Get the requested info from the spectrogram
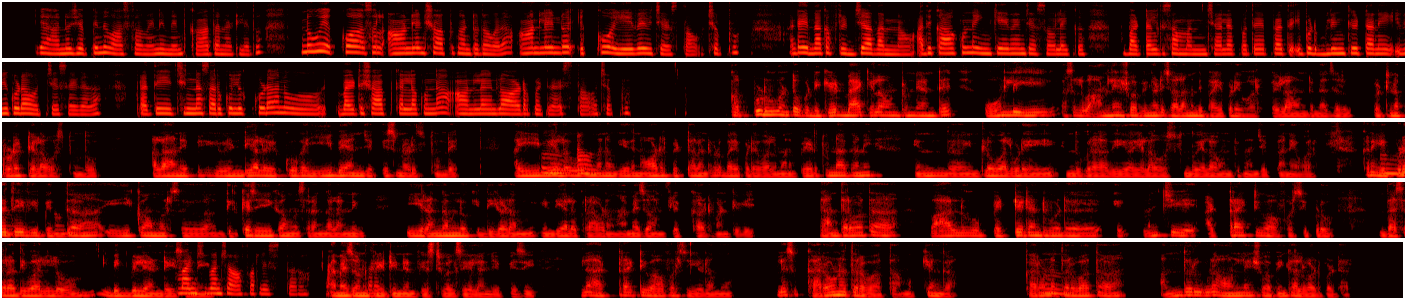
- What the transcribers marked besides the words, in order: in English: "ఆన్‌లైన్ షాపింగ్"; in English: "ఆన్‌లైన్‌లో"; in English: "ఫ్రిడ్జ్"; in English: "లైక్"; in English: "ఆన్‌లైన్‌లో ఆర్డర్"; tapping; in English: "డెకేడ్ బ్యాక్"; in English: "ఓన్లీ"; in English: "ఆన్‌లైన్"; in English: "ప్రోడక్ట్"; in English: "ఈబే"; in English: "ఈబేలో"; in English: "ఆర్డర్"; in English: "ఈకామర్స్"; in English: "అట్రాక్టివ్ ఆఫర్స్"; in English: "బిగ్ బిలియన్ డేస్"; in English: "కరెక్ట్"; in English: "అమెజాన్ గ్రేట్ ఇండియన్ ఫెస్టివల్ సేల్"; other background noise; in English: "అట్రాక్టివ్ ఆఫర్స్"; in English: "ప్లస్"; in English: "ఆన్‌లైన్ షాపింగ్‌కి"
- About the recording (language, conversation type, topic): Telugu, podcast, ఆన్‌లైన్ షాపింగ్‌లో మీరు ఎలా సురక్షితంగా ఉంటారు?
